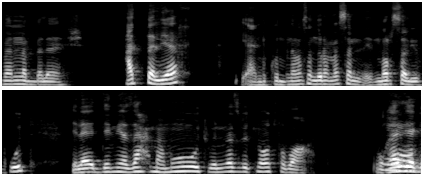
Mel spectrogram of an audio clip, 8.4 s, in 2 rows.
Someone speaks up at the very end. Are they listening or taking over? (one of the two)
listening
